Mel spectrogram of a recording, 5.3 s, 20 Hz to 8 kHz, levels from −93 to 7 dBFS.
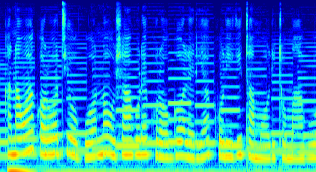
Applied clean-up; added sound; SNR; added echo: none; Wind instrument, woodwind instrument; 10 dB; none.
